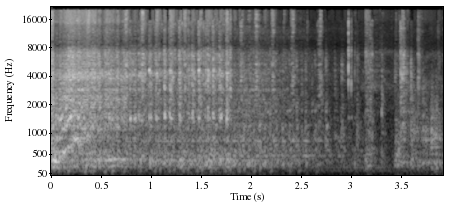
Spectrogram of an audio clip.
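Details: Craftsman LT1000 lawn tractor small engine cranking with uneven chugging about three to four pulses a second, fading without a clean run; hard starting, started once after being pulled inside.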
